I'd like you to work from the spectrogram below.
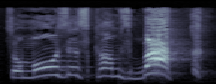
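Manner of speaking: slow, loud declaration of the return; booming preacher. Real, not acted. Preacher to congregation, slow loud booming. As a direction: thunder it out from the pulpit, drawn out.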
